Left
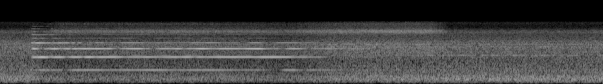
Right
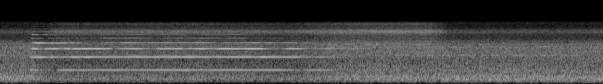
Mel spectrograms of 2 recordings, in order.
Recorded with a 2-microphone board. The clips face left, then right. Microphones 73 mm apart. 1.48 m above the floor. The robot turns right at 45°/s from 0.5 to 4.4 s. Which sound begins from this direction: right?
A trumpet, at 0.3 s.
